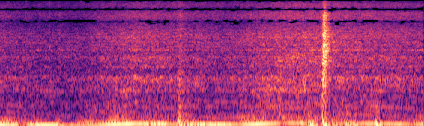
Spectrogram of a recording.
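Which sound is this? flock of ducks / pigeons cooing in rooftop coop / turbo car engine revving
turbo car engine revving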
